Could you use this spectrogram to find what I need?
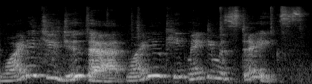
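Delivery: voicing a critical friend; scolding, rising high at the end; Nala's scolding voice. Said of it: "Nala said".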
